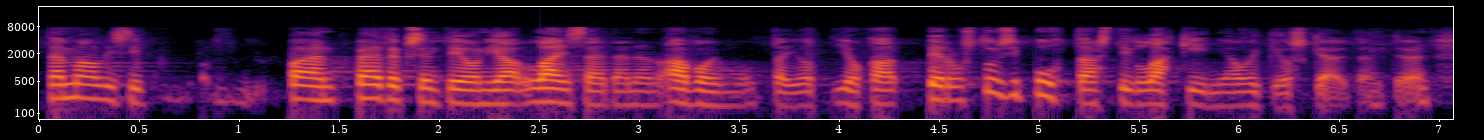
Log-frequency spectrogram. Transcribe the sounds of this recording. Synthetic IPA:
t̪æmæolisit | pænpæːt̪øksent̪eonjɑlɑinsæːdænːønɑʋoimuːt̪ːɑjot̪jokɑperust̪uisipuht̪ɑːst̪ilɑkiːnjɑoikeuskæ̰yt̪æ̰nt̪ø̰ːn

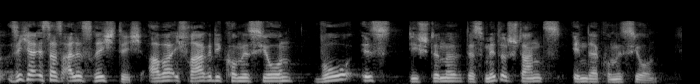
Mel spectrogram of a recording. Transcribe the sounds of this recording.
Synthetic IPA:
zɪçɐɪst̚d̥asʔa̰ləsʁɪçtɪçʔaːbɐɪçfʁ̥aːɡədiːkʰɔmɪsjoːn | voːʔɪstd̥iːʃtɪmədɛsmɪtl̩ʃtantt͡sʔɪndeːɐkʰɔmɪsjo̰ːn

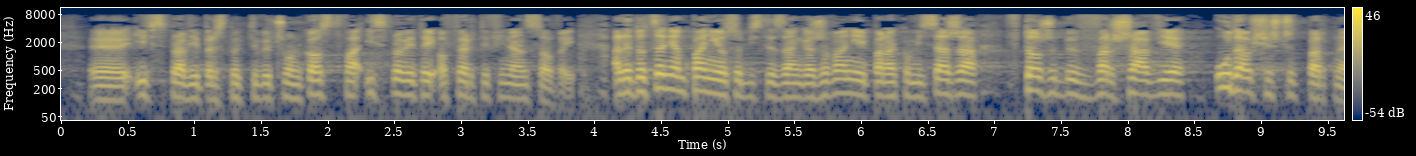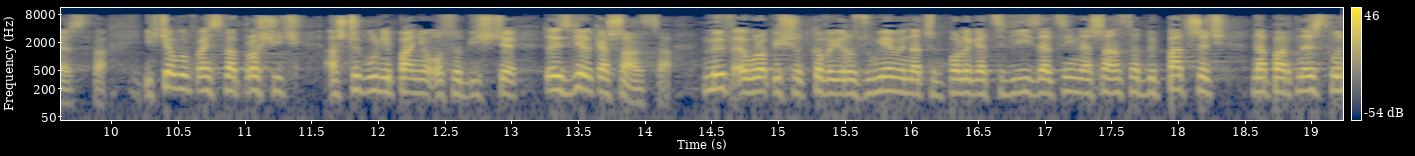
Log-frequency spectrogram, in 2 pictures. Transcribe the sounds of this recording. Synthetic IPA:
ifspɾavʲjɛpɛɾspɛk̚t̪ɘvɘt͡ʂwɔŋkɔfst̪faʔifspɾavʲjɛt̪ɛjʔɔfɛɾt̪ɘfʲinansɔvɛ̰jalɛd̪ɔt̪sɛɲampaɲiɔsɔbʲist̪ɛzaːŋɡaʐɔvaɲɛipanakɔmʲisaʐaft̪ɔʐɛbɘvːaɾʂavʲjɛud̪awɕɛʂt͡ʂɘt̪̚paɾt̪nɛɾst̪fa̰ | ixt͡ɕawbɘmpãj̃st̪fapɾɔɕit͡ɕa̰ʂt͡ʂɛɡulɲɛpaɲɔ̃w̃ɔsɔbʲiɕt͡ɕɛt̪ɔjɛst̪vʲjɛlkaʂã̰nsa̰ | mɘvɛwɾɔpʲjɛɕɾɔt̪̚kɔvɛjɾɔzumʲjɛmɘnat͡ʂɘmpɔlɛɡat̪sɘvʲilʲizat̪sɘjnaʂãnsabɘpatʂɛt͡ɕ | napaɾt̪nɛɾst̪fɔ

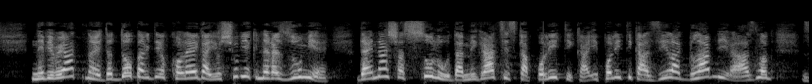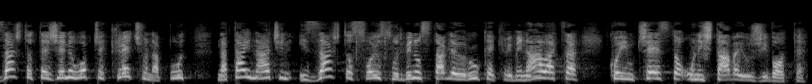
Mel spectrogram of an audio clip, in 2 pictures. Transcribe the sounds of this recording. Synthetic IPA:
neʋje̞ɾojat̪noje̞d̪ad̪o̞baɾd̪io̞ko̞le̞ːɡajo̞ʃuʋje̞kne̞ɾazumije̞d̪aje̞naʃasulˠud̪amiɡɾaːt̪sijskapo̞lit̪ikaipo̞lit̪ikaːziːlˠaɡlˠaʋniɾaːzlˠo̞ɡzaʃt̪o̞t̪e̞ːʒe̞neuo̞p̚t͡ɕe̞kɾe̞t͡ɕunapuːt̪nat̪aːjnaːt͡ʃinizaʃt̪o̞sʋo̞jusud̪binust̪aʋʎajuɾuːke̞kɾiminaːlat̪sako̞jimt͡ʃe̞ːst̪o̞ʔuniʃt̪aːʋajuʒiʋo̞t̪e̞

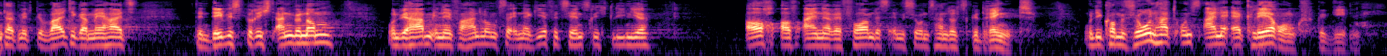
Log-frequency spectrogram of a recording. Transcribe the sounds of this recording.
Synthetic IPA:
nthatmɪtɡ̥əvaltɪɡɐmeːɐɦaɪt | d̥eːndɛɪvɪsb̥əʁɪçtʔanɡənɔmən | ʔʊntv̥iːɐhaːbm̩ɪndeːnfɛɐhandlʊŋənt͡suːɐʔenɛɐɡiːɛfɪt͡sjɛnt͡sʁɪçtʰliːnjə | ʔaʊxaʊfʔa̰ɪnəʁefɔɐmdɛsemɪsjoːnshandl̩sɡ̥ədʁɛŋk̚t | ʔʊntd̥iːkʰɔmɪsjoːnɦatʰʊnsʔaɪnəʔɛɐkl̥ɛːʁʊŋɡ̥əɡḛːbm̩

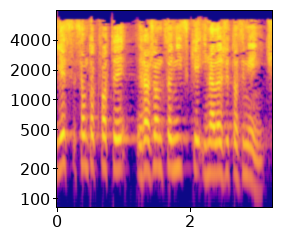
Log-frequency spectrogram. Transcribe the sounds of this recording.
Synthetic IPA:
jɛst̪sɔ̃w̃t̪ɔkfɔt̪ɘɾaʐɔnt̪sɔɲiskʲɛʔinalɛʐɘt̪ɔzmʲjeɲit͡ɕ

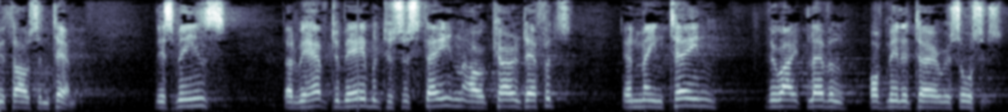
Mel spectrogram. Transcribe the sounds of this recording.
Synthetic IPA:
ʉθaʊz̃ntʰɛ̃n | ðɪsmĩnz | ðət̚wihæv̥tɨbieɪbəl̩ˠtʰɨsɨstẽɪ̃naʊə˞kʰɜ˞ɨ̃ntɛfə˞ts | ɨ̃nmẽɪ̃ntʰẽɪ̃n | ðɨɹaɪtlɛvəl̩ˠʌvmɪlˠɨtʰɛɹiɹisɔɹsɨz̥

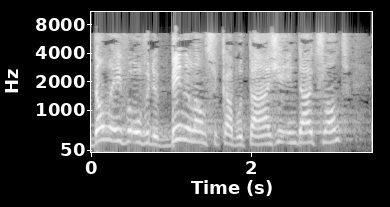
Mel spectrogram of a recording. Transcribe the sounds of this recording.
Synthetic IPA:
dɑnejvəowvəɹdəbɪnənlɑntsəkabotaːʒəɪndœɥtslɑnt

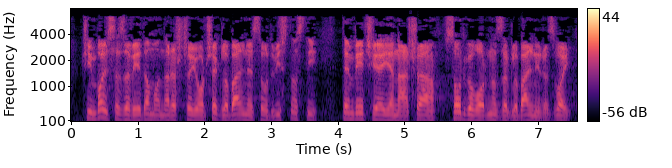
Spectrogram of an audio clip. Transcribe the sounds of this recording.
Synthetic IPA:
t͡ʃimbolsɛzaʋeːd̪amɔnaɾaʃt͡ʃajoːt͡ʃɛɡlɔbaːlnɛsɛɔd̪ʋiːsnɔst̪i | t̪ɛmʋeːt͡ʃjɛjɛnaːʃasɔːd̪ɡɔʋoːɾnɔst̪zaɡlɔbaːlniɾazʋɔːj

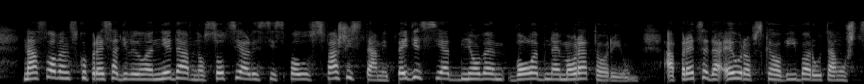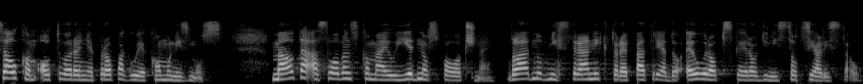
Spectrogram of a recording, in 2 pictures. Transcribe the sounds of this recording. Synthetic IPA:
naslɔʋɛnskupɾɛsaɟililɛnɲɛd̪aːʊnɔsɔt͡sialiscispɔlusfaʃist̪amipɛɟɛsɪad̪ɲɔʋɛːʋɔlɛbnɛːmɔɾat̪ɔːɾiumʔa̰pɾɛt͡sɛd̪a̰ʔɛʊɾɔːpskɛɦɔʋiːbɔɾut̪amuʃt͡sɛlkɔmʔɔt̪ʋɔɾɛɲɛpɾɔpaɡujɛkɔmunizmṵsmalt̪aʔaslɔʋɛnskɔmajuːjɛd̪nɔspɔlɔt͡ʃnɛ̰ːʋlaːd̪nuːvɲixst̪ɾanikt̪ɔɾɛːpat̪ɾɪad̪ɔʔɛʊɾɔːpskɛjɾɔɟinisɔt͡sialist̪ɔ̰ʊ

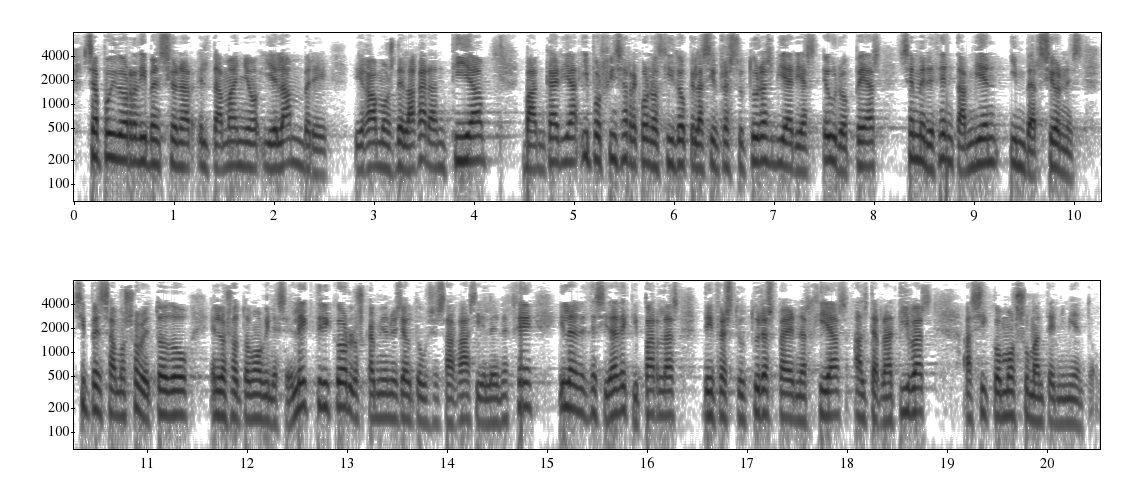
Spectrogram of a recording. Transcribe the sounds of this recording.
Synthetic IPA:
seapo̞ðiðo̞re̞ðimẽ̞nsjo̞naɾe̞lt̪amãɲo̞ʔie̞lambɾe̞ | ðiɣ̞amo̞zðe̞laɣaɾant̪iaβaŋkaɾjaʔipo̞ɾfinseare̞ko̞no̞θiðo̞ke̞lasiɱfɾaet̪ɾuk̚t̪uɾazβiaɾjase̞wɾo̞pe̞asːe̞me̞ɾe̞θe̞nt̪ambje̞nimbe̞ɾsjo̞ne̞sːipe̞nsamo̞sːo̞βɾe̞t̪o̞ð̞o̞e̞nlo̞sawt̪o̞mo̞β̞ile̞se̞le̞k̚t̪ɾiko̞zlo̞skamjo̞nezðawt̪o̞βuse̞saɣ̞asielenexe̞ilane̞θe̞siðaðekipaɾlazðe̞iɱfɾaest̪ɾuk̚t̪uɾaspaɾaene̞ɾxiasalt̪e̞ɾnat̪iβ̞asa̰siko̞mo̞sumãnt̪e̞nĩmje̞nt̪o̞̰

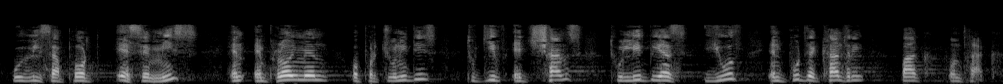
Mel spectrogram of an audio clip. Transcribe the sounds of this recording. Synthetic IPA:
wiwilsapʰɔɾt | ɛsɛmis | ɛ̃nɛ̃mpʰlɔjmɛ̃nt | ɔpʰɔɾtʰunitis | tʰuɡivet͡ʃãns | tʰulibiazjuθ | ɛ̃n̚pʰut̪̚ðəkʰãntɹi | b̥akɔ̃nt̪ʰɹa̰k

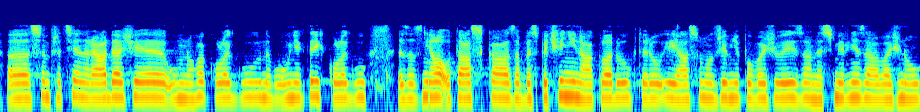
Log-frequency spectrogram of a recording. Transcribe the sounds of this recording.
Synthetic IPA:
sɛmpr̝̥ɛt̪t͡sɛjɛnɾaːdaʒɛumno̞ɦako̞lɛɡuːnɛbo̞uɲɛkt̪ɛɾiːxko̞lɛɡuːzazɲɛlaʔo̞t̪aːskazabɛspɛt͡ʃɛɲiːnaːkladuwkt̪ɛɾowɪjaːsamozrɛjmɲɛpo̞vaʒujɪzanɛsmiːɾɲɛzaːvaʒno̞w

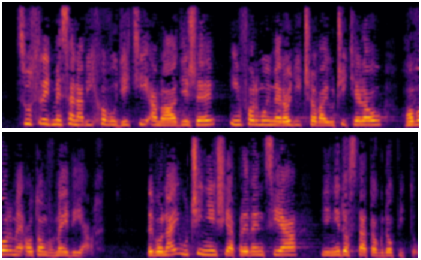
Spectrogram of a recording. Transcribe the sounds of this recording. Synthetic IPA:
suːst̪ɾɛɟmɛsanaʋiːxɔʋuɟɛcʰiamlaːɟɛʒɛ | infɔɾmujmɛɾɔɟit͡ʃɔʊajut͡ʃicɛʎɔʊ | ɦɔʋɔɾmɛʔɔt̪ɔmvmɛːd̪ia̰ːx | lɛbɔnajuːt͡ʃiɲːɛjʃɪapɾɛʋɛnt͡sia | jɛɲɛd̪ɔst̪at̪ɔɡd̪ɔpit̪u

